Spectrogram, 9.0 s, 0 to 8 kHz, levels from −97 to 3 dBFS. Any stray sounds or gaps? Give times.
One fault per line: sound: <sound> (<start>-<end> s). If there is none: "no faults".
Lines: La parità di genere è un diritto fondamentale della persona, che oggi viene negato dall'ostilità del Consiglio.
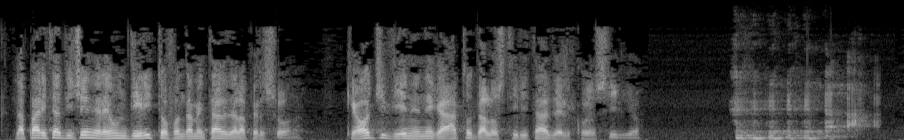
sound: laugh (7.3-8.8 s)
